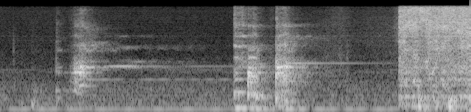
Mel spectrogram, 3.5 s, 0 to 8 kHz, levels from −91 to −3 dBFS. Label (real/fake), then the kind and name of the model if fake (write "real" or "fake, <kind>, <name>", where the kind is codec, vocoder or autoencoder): fake, autoencoder, DAC-VAE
